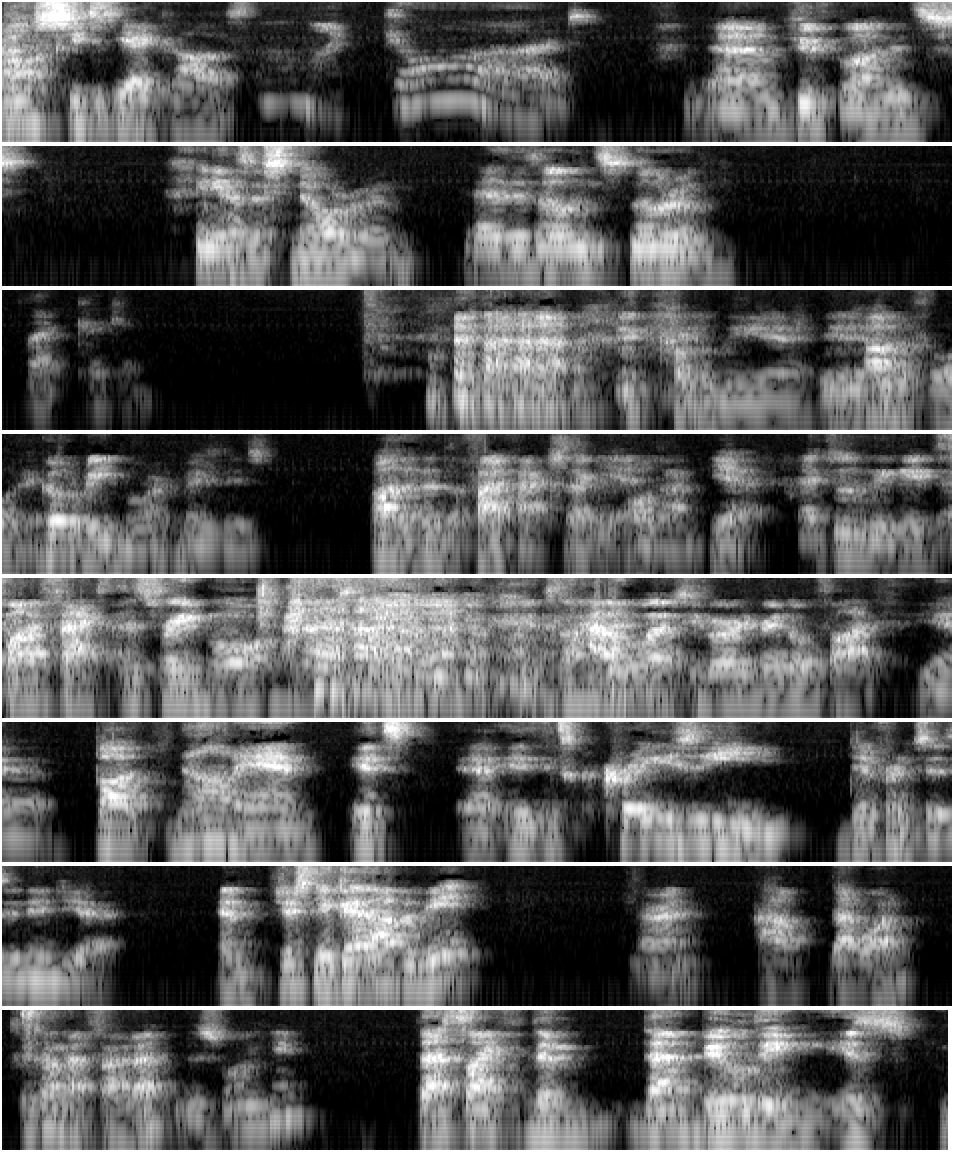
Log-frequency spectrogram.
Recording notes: Apologies for slight audio issues - microphones not working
